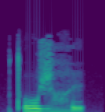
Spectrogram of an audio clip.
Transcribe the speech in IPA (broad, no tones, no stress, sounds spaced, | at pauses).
tʼ o ʒ a̤ ɪ̯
